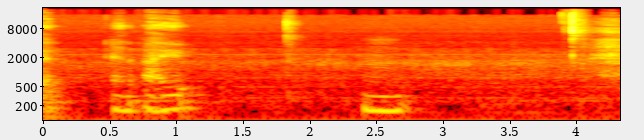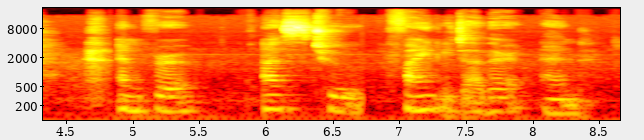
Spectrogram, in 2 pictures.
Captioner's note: inhales, exhales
